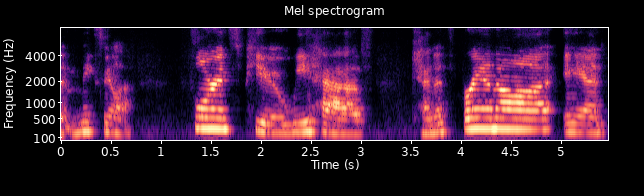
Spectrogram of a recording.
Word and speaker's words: Pugh: Jr., Emily Blunt, Florence Pugh. Thank you. I never say it right. I always want to say Pug. And I know that's not it, but it makes me laugh. Florence Pugh.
